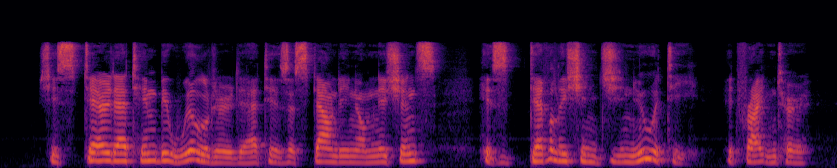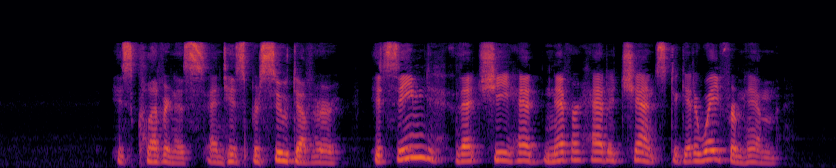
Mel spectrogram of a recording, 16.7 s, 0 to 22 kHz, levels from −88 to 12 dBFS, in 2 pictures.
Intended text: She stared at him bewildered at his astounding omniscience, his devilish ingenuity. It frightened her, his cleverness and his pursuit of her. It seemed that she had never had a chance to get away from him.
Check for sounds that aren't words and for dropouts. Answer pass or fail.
pass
